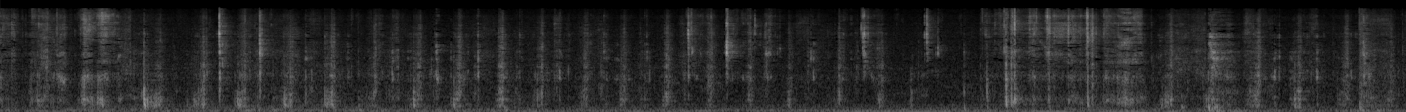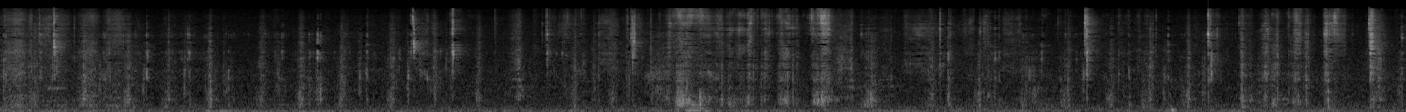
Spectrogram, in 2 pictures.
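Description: Close-up biting and chewing of marinated hand-peeled bamboo shoots: repeated crisp crunches as the fibrous shoots are bitten through and chewed, with irregular clicks and snaps throughout.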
